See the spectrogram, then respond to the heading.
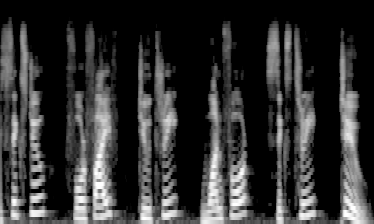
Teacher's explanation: the last unit of your string should be louder but a drop tone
